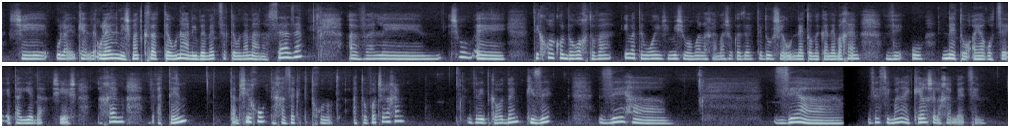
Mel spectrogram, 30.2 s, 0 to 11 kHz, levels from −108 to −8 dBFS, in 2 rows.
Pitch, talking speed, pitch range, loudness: 190 Hz, 120 wpm, 175-205 Hz, -36 LUFS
